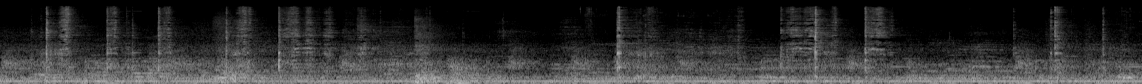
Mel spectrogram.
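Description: A fork and spoon clink and scrape against a ceramic dish.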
